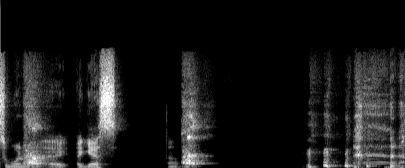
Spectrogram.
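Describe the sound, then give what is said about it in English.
An excited pet dog barks in a few separate bursts of sharp, tonal barks, with short silences between them. “my dog's fired up about the Utes as well. So if you hear her there”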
